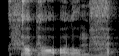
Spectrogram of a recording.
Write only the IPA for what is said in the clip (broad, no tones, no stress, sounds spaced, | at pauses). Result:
fʲ ɔ pʲ ɔː ʔ ɔ l o m æ̤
